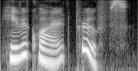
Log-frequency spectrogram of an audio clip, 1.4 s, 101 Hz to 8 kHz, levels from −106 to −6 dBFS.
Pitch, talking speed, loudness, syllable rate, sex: 230 Hz, 130 wpm, -16 LUFS, 4.1 syllables/s, female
